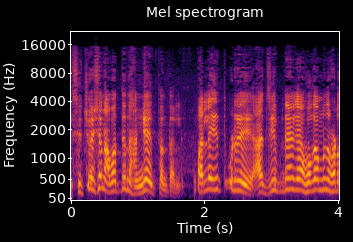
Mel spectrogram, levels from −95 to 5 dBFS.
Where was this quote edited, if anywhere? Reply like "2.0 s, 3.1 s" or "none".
1.8 s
